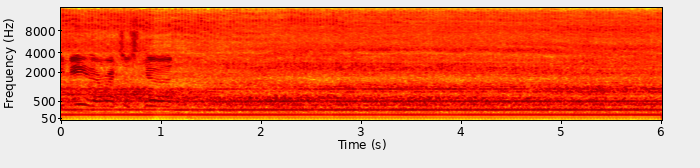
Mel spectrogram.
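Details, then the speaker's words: Briggs Classic engine on a Bolens push-mower deck with what is probably a Murray blade, after fitting the diaphragm and 10-15 minutes of running; the mower hadn't run in a while: steady, even buzz at one speed with no surging, misses, rattles or vibration; running smoothly and healthy. "but runs great i've ran it probably good 10-15 minutes since i've put the engine on there and put the diaphragm and stuff on there it seems to be fine which is good it's not vibrating"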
